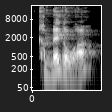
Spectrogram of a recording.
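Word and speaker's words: Kamigawa: to be available and kamagawa or as West inter boys pronounces it commigawa which may be correct too just like may be correct for Alara um they both sound really good so I'm not sure which is correct um those bundles which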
